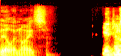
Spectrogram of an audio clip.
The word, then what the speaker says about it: Illinois: is it our Kansas is Illinois I have a S at the end if you're not supposed to pronounce it I know and when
